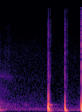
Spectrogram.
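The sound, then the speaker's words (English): Three dull, low-pitched knocks of knuckles on a hand, evenly spaced and fairly loud, with quiet between them and no talking. “I was like, is this going to pick up me knocking on my hand?”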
